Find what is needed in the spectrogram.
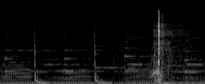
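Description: A golf club striking the ball on a full swing: one sharp crack about one and a half seconds in, the loudest sound. Background music with a steady beat plays throughout.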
